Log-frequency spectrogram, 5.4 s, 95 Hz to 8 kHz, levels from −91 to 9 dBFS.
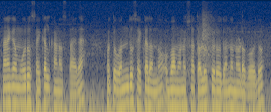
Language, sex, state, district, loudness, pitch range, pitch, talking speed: Kannada, male, Karnataka, Bangalore, -16 LUFS, 105-125 Hz, 115 Hz, 145 wpm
